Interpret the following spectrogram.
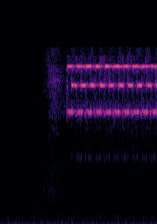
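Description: Telephone ringing: a steady high ring that starts about halfway through and holds without a break.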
